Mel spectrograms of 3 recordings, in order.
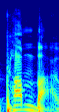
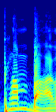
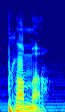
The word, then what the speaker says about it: plumber: 其實嗰陣時阿奧巴馬咧競選嗰陣時咧，就係遇到一個人咧，佢啲人都講嘅就係叫 Joe the plumber 咁啊嚇。咁但係咧後嚟我先知，咦唔係喎，佢哋又係從來唔敢發音。我睇嗰啲荷里活嘅電影先知，原來咧佢唔係讀 plumber 嘅喎，佢係讀 plumber。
